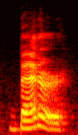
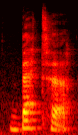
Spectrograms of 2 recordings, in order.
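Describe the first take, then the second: First: The middle T is a soft flap. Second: The middle T is crisply enunciated. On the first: "Americans say better" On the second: "English people would say better"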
